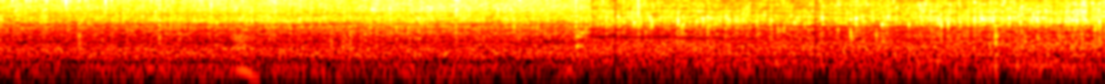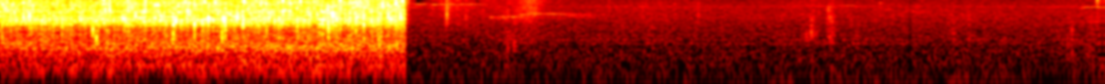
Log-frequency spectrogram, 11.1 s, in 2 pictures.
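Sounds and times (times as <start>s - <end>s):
food sizzling in a pan: 0.0s - 7.6s
faint outdoor background: 0.0s - 11.0s.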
